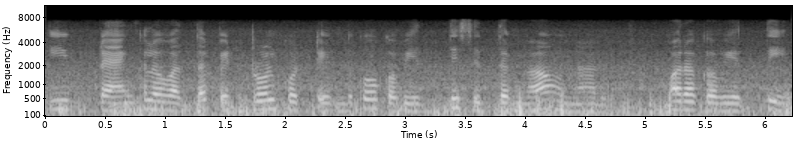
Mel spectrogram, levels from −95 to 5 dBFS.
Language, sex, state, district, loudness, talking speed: Telugu, female, Andhra Pradesh, Srikakulam, -17 LUFS, 115 wpm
